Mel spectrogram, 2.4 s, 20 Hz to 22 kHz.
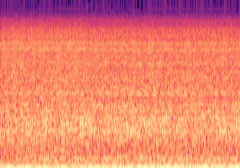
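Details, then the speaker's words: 2005 Chevrolet Silverado 1500 5.3L V8 idling just after a new alternator install, 14.4 V at alternator and 14.3 V at battery: smooth, even idle with steady low rumble, no misses, ticks or whine; normal. "Voltage on the dash. 144. Good. Nice and steady."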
